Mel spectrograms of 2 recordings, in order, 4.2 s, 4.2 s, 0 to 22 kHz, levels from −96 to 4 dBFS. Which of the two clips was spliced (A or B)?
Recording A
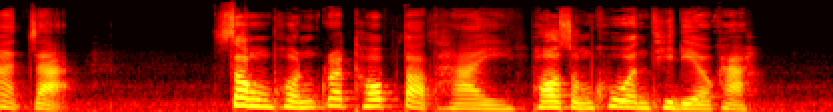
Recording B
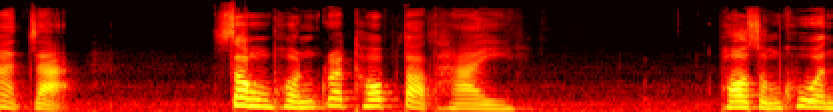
A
